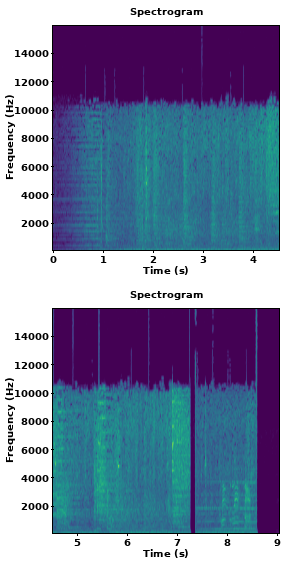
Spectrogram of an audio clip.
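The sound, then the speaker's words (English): Dense, loud orchestral film score from the fistfight scene in Raiders of the Lost Ark (Indiana Jones), its sharp accents landing on thuds and smacks of the fight and emphasizing the swings of a wrench and the punches; a brief gap near the end, then a final burst. “So you can hear that the music emphasizes the swings of the wrench and the punches.”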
